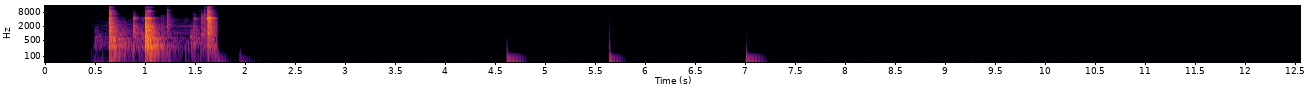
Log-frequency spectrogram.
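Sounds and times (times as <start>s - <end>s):
military vehicles: 0.5s - 1.7s.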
